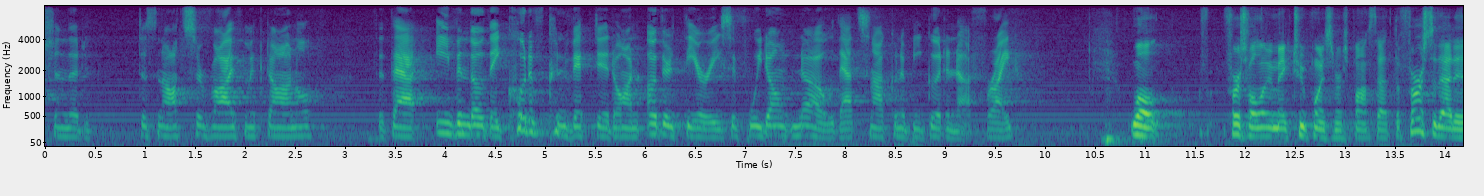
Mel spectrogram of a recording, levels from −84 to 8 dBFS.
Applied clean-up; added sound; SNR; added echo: none; none; none; none.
